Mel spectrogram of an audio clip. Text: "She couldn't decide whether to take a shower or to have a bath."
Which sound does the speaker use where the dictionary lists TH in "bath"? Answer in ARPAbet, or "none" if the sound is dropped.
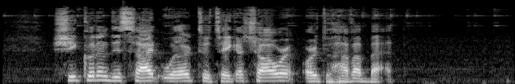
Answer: T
